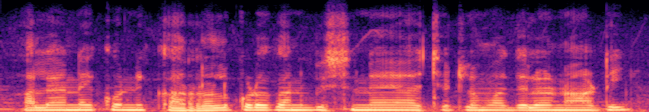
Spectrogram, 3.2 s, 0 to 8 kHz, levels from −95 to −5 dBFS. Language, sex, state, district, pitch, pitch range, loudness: Telugu, male, Telangana, Mahabubabad, 175 Hz, 170-180 Hz, -13 LUFS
